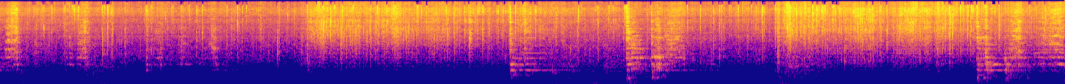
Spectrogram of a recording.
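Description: Potato pancakes fry in oil on a griddle with a continuous close sizzle that swells louder in bursts as they are flipped and more oil goes in, with scattered crackles throughout.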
